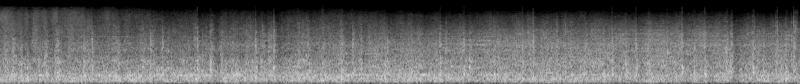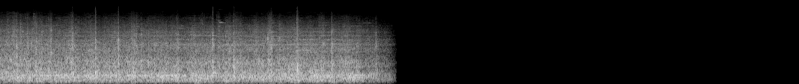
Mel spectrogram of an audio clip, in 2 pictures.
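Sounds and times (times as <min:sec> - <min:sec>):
train wheels clicking over rail joints: 0:00.0 - 0:12.0.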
